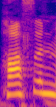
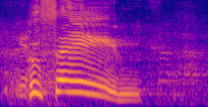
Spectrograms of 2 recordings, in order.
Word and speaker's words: Hasan: People always mispronounce it. They're always like, Hasan Minhaj, Hussein. I'm so sorry, I can't pronounce it. Meet my son, Higsby Witherthrottle III. And I'm like, how do you not pronounce Hasan?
